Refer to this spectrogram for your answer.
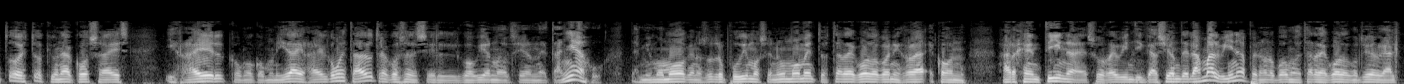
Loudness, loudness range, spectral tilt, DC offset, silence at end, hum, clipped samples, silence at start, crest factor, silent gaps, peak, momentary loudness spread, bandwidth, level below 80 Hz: -14 LUFS; 3 LU; -7 dB/octave; under 0.1%; 0.05 s; none; under 0.1%; 0.05 s; 12 dB; none; 0 dBFS; 9 LU; 8 kHz; -38 dBFS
